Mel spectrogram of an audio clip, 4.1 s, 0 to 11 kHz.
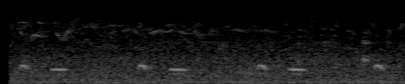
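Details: Common cuckoo calling at RSPB Ham Wall Nature Reserve in Somerset, UK, on a day rich with birdsong: clear two-note cu-ckoo, higher note then lower, repeated about every 1.2 seconds over faint background birds.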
